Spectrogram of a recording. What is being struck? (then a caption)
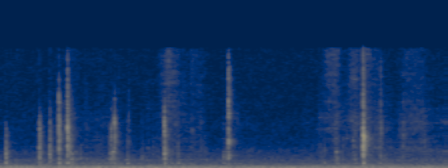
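Foil laminate sheet mask pouch. A flat metallic foil laminate sheet-mask pouch from ID.AZ Derm, filled with a soft mask, is held in hands and tapped and scratched with long nails. Sharp, bright ticks and crisp scratches sound over a steady low hum. The loudest tap comes near the end.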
